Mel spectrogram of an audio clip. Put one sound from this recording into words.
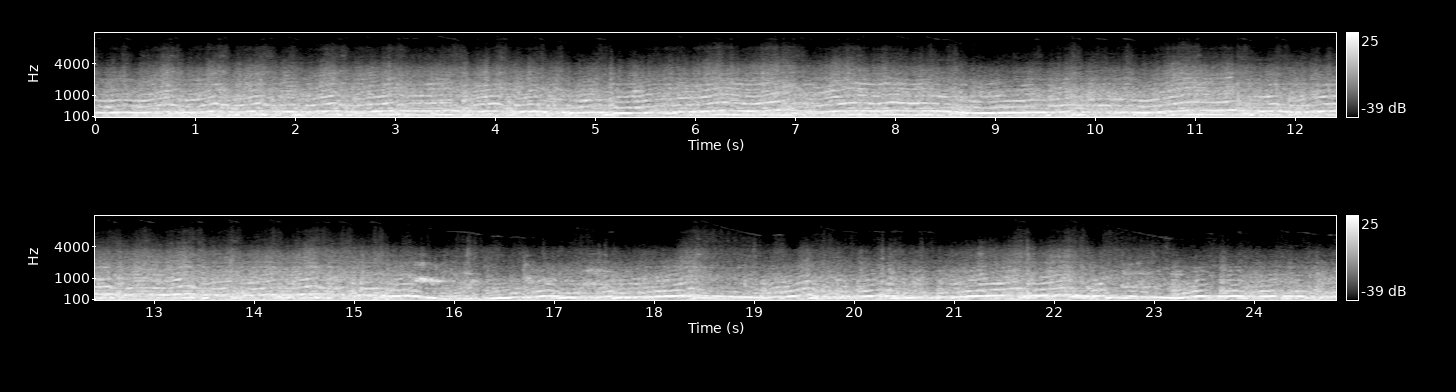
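A race car engine roars loudly from inside the cabin, revving up and down.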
